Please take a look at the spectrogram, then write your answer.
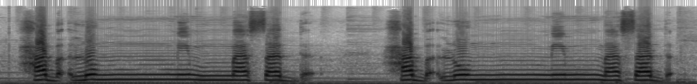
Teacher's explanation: punya bunyi sama dengan yang macam kita belajar huruf yang bertasydid Nun kita buang terus saja masuk kepada huruf mim di depannya · lum kita terus masuk kepada huruf mim, tidak sebut lun lagi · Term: idgham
